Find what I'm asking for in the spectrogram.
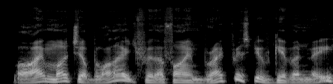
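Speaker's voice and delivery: deep, grumbly rumble, rattled off quickly. A bear speaks up to an otter who didn't see him waiting, Buster Bear's deep grumbly voice. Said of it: "said Buster in his deepest, most grumbly, rumbly voice".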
